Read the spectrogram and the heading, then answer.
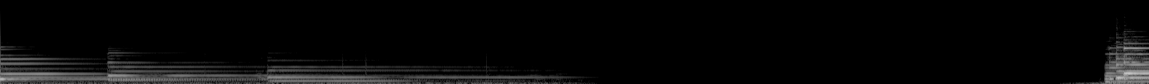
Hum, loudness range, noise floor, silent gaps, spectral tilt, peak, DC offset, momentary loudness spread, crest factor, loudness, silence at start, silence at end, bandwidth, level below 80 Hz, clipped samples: none; 18 LU; under -90 dBFS; none; -8.5 dB/octave; -10 dBFS; under 0.1%; 20 LU; 24 dB; -33 LUFS; 0 s; 0 s; 7.2 kHz; -56 dBFS; under 0.1%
